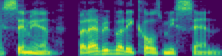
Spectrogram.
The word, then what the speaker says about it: Simeon: easy to mispronounce it so people say Simone or Simon it's actually Simeon but everybody calls me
